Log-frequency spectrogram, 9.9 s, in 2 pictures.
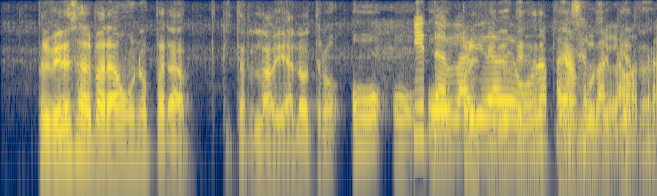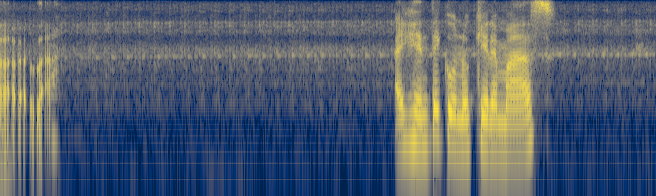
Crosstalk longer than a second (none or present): present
